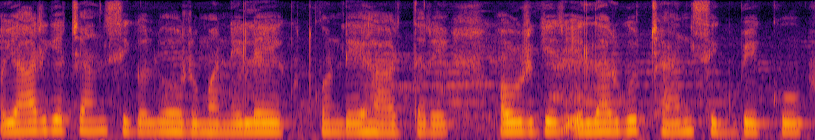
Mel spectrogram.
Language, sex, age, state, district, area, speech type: Kannada, female, 18-30, Karnataka, Bangalore Urban, urban, spontaneous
